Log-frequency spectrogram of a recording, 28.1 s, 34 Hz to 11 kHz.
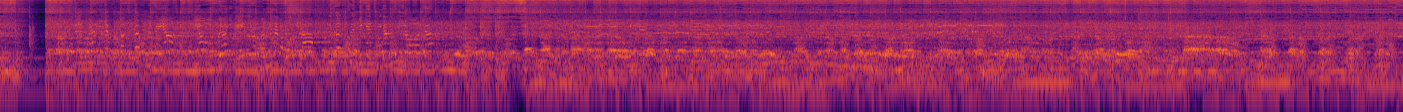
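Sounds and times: pop-rock song over loudspeakers: 0:00.0 - 0:28.0
women singing: 0:01.1 - 0:09.5, 0:10.5 - 0:28.0.

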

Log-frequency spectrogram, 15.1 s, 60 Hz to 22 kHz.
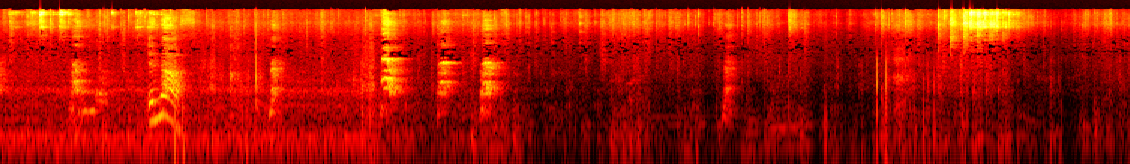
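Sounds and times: puppy barking: 0:00.8 - 0:01.6, 0:03.5 - 0:04.0, 0:05.0 - 0:06.9, 0:09.6 - 0:10.0.

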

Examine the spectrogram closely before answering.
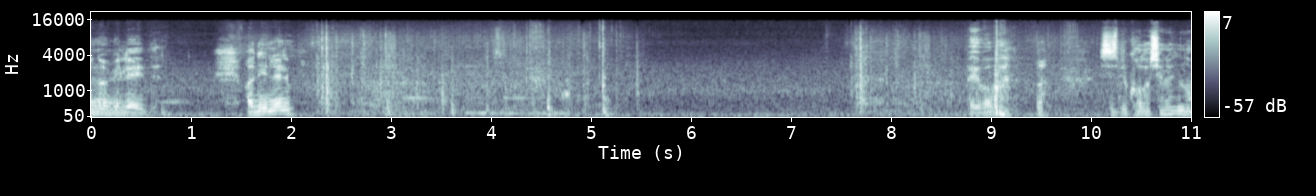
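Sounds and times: rustling: 0:02.1 - 0:05.6
van door clicks and knocks: 0:02.1 - 0:05.6, 0:07.5 - 0:10.0.

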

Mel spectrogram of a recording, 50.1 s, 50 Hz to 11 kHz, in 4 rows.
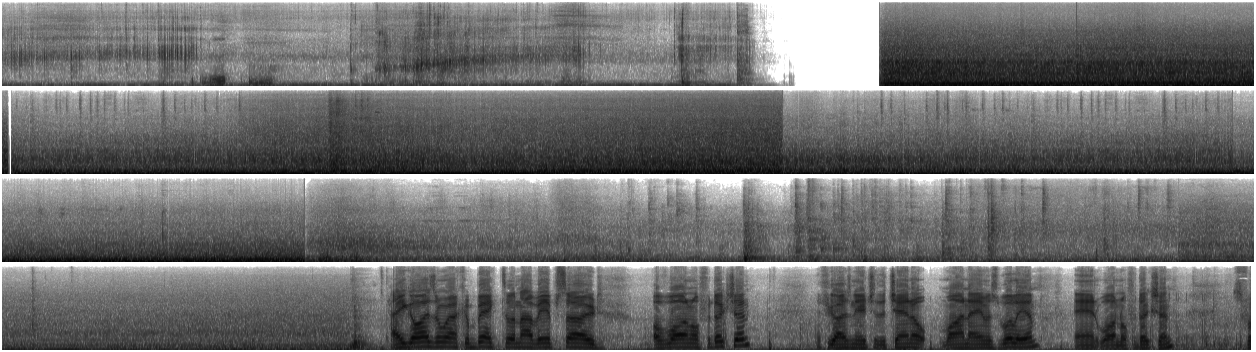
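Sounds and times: hot water pouring into cup: 0:00.0 - 0:02.1, 0:03.5 - 0:05.9
vehicle driving noise: 0:08.8 - 0:50.0
wind and road noise: 0:08.8 - 0:50.0.

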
